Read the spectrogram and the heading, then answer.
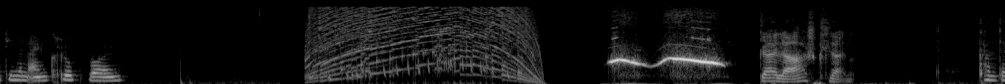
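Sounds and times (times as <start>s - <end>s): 
speech: 0.0s - 1.4s, 7.6s - 8.6s, 9.8s - 10.0s
catcalling wolf whistle: 6.0s - 7.4s.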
